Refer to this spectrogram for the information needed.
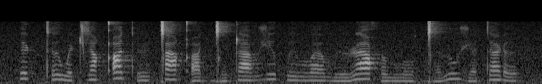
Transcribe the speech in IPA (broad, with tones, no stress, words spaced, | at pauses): ɘ˧ʈ tʼə˧wə˩ʈzɐ˧ qʼɐ˥tʼø˩ǀa˧ qʼɘ˩ ɡ͡ǀɘ˩ʈa˧vʒɘ˥pɘ˧ βɐ˧vø˩ ɭa˥ħu˩wo˩ ɡ͡ǀɐ˩ ðu˥ʒɐ˩ tɐ˥ɽə˧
